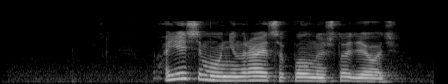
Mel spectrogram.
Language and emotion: Russian, neutral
